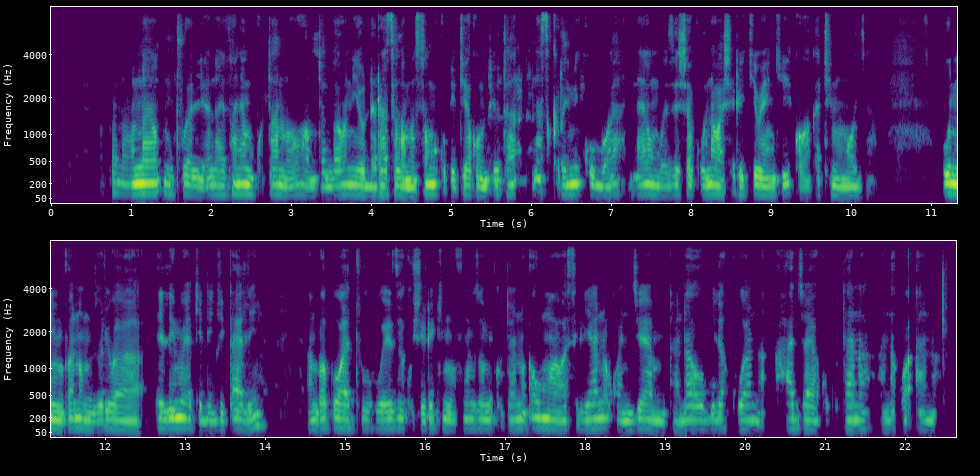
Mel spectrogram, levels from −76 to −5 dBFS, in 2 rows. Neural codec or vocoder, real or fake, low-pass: codec, 16 kHz, 4 kbps, X-Codec, HuBERT features, trained on balanced general audio; fake; 7.2 kHz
